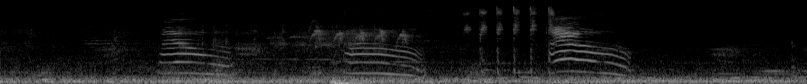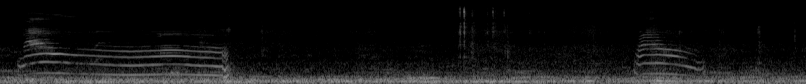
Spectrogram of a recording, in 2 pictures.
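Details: Abandoned kitten, scared after her mom cat left, calls repeatedly: around seven plaintive meows, some short and arching, one longer and wavering, interspersed with brief clicks and a low continuous rumble.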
